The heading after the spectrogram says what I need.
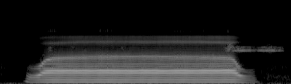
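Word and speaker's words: و: What a উচ্চারণ কিভাবে হবে, আপনার দুই ঠোঁট কি হবে, গোল হবে। গোল করবেন, গোল করে উচ্চারণ করবেন, ওয়াও, ওয়াও।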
